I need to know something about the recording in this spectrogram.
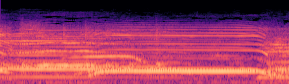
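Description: Audience whooping: several long held 'woo' cries overlapping, the higher one starting again about halfway through, all cutting off just before the end.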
